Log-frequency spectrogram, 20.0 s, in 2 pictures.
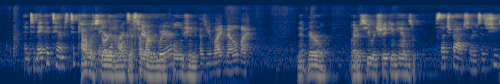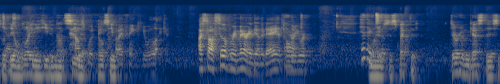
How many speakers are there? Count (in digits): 3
